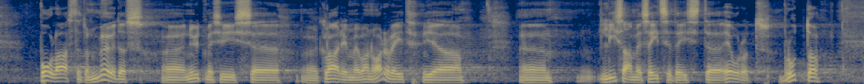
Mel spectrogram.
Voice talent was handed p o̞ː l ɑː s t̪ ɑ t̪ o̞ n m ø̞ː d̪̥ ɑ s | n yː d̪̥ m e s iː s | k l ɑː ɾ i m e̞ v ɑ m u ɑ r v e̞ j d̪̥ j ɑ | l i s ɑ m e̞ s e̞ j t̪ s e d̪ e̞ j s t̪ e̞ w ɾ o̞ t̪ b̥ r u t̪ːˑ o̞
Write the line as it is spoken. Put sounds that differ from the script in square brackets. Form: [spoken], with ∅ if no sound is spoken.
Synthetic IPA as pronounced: p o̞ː l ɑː s t̪ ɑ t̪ o̞ n m ø̞ː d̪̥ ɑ s | n yː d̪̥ m e s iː s | k l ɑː ɾ i m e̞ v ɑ [n] u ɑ r v e̞ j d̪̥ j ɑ | l i s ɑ m e̞ s e̞ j t̪ s e d̪ e̞ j s t̪ e̞ w ɾ o̞ t̪ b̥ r u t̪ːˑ o̞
